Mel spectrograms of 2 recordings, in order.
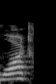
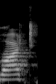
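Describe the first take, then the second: First: The first sound has rounded lips. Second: The first sound has unrounded lips. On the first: The speaker calls it right. "We need टू round our lips" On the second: The speaker calls it wrong. "Pakistan में किस तरह होती है कि लोग वाट कहते हैं"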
